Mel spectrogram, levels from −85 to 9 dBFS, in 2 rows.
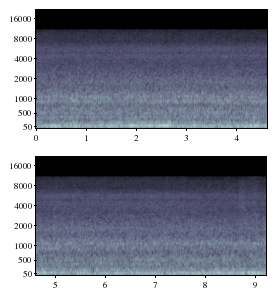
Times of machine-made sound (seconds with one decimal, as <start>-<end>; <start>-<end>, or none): none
